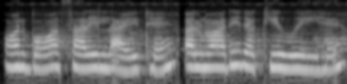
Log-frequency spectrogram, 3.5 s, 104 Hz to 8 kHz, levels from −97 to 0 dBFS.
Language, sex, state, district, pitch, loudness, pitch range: Hindi, female, Maharashtra, Pune, 245 Hz, -26 LUFS, 230-255 Hz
